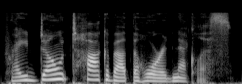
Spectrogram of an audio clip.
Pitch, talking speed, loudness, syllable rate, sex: 180 Hz, 175 wpm, -17 LUFS, 4.9 syllables/s, female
